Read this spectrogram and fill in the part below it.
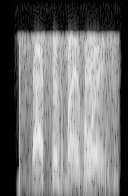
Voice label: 122 725MHz, scanner radio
